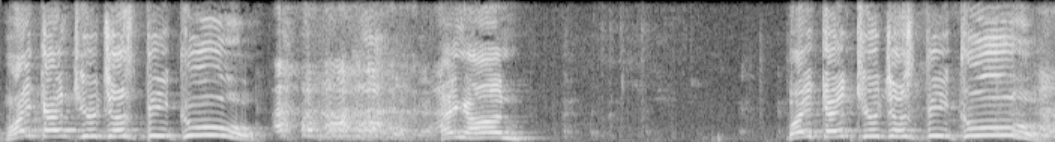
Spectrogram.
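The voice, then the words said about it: Put-on Indian accent. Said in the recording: “I have an Indian accent”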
